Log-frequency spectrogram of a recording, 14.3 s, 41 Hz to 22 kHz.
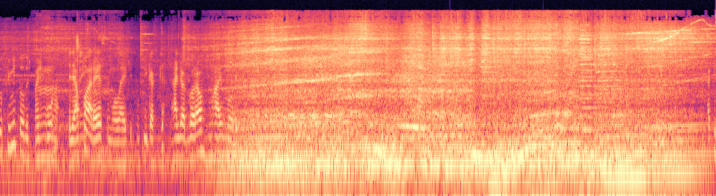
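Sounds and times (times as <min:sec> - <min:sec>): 
speech: 0:00.0 - 0:06.8
powerful movie car engine roaring and revving: 0:04.1 - 0:14.3.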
